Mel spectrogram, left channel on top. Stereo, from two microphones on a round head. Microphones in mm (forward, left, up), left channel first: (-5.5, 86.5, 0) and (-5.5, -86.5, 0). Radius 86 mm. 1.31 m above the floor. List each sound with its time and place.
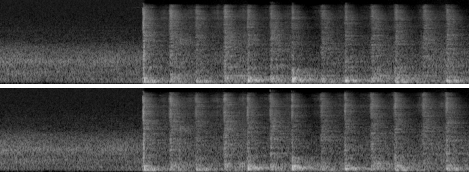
1.4 s footsteps: 10° right (ahead or behind), 3 m; by 4.6 s 50° right (ahead or behind), 4 m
